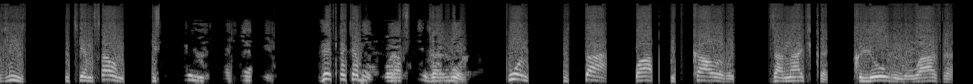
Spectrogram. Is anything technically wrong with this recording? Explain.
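Yes. The speech has three distinct faults.

Low bit depth without dither runs through all 9.7 s. The waveform is a coarse staircase of a few levels, which fits roughly 3-bit quantisation, likely from rounding with no dither. The error follows the signal, so it sits only about 10 dB below the speech. It is heard as harsh, gritty distortion that changes with the voice. Quiet passages sputter or drop to silence. On a spectrogram, broadband hash clings to every syllable, with nothing between them.

Speech suppressed in double talk occurs at 1.6–2.77 s, 3.17–3.24 s and 3.61–4.29 s. In the first span the level drops by as much as roughly 40 dB, and by about 20–25 dB in the later two. This is likely an echo canceller mistaking simultaneous talk for echo and attenuating everything. The voice dips, dulls or cuts out in pieces. The waveform shows the envelope pinched to near nothing, and the spectrogram shows energy, especially at the top end, abruptly fading.

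The other side's voice leaking through appears briefly at 3.73–3.83 s and 4.65–4.82 s. A second voice is heard about 20 dB below the main speech. The likely cause is loudspeaker playback reaching the microphone and escaping incomplete echo cancellation. On a spectrogram these show as faint, separate harmonic traces. In the waveform they are small extra bursts riding on the signal.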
